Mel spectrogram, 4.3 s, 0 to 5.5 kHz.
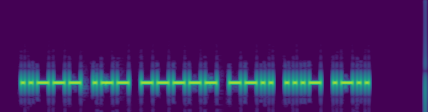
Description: Morse code, heard as a keyed tone, about 30 wpm, 700 Hz. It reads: 2W0ZVL
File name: UK MASTER QSOs TRAINING / 30WPM / UK MASTER QSOs 0044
